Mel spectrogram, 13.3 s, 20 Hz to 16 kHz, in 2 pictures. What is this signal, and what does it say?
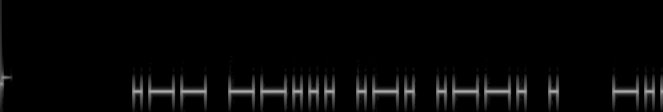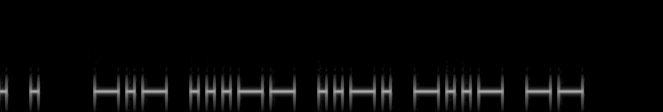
Morse code, heard as a keyed tone, about 15 wpm, 700 Hz. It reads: W7RPE DE K3FXM
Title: USA Callsign DE Callsign - 5 Characters - 15wpm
